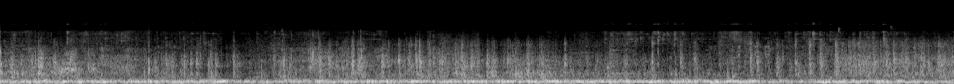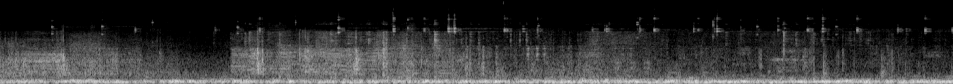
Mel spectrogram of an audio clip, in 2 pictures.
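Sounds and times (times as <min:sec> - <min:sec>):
creaking and crackles: 0:00.0 - 0:19.0
deep rumble: 0:09.1 - 0:19.0.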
